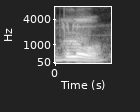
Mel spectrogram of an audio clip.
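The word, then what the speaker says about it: blow: क्या पढ़ते हैं इसे हम लोग पढ़ते हैं ब्लो ब्लाउ नहीं पढ़ना है ठीक है ओ डब् का चन जो है यहां पर ओ होता है तो क्या पढ़ेंगे ब्लो ब्लो का मतलब क्या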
